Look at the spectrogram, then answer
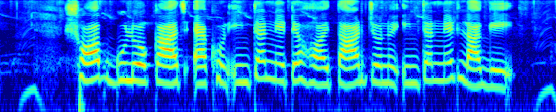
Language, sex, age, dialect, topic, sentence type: Bengali, female, 60-100, Northern/Varendri, banking, statement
